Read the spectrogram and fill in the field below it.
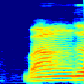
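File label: "bangga", Malay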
